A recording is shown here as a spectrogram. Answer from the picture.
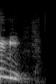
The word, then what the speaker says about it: Amy: Oui, bonjour Julien, Marie Amy. – Amy, alors, ça s'écrit A-M-Y ? – Oui, à l'anglaise.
